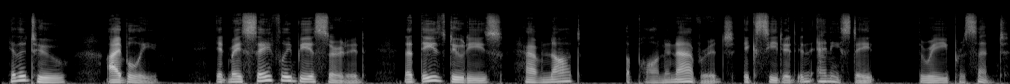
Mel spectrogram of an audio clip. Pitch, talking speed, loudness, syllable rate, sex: 110 Hz, 135 wpm, -24 LUFS, 5.4 syllables/s, male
